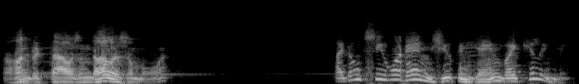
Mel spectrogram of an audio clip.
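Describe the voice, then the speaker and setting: A man's voice: medium pitch, big pitch swings, unhurried. An actor playing a nervous, wealthy male banker in a 1930s crime film, courteous and hesitant under threat. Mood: uneasy. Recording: muffled 1930s film soundtrack, faint music.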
